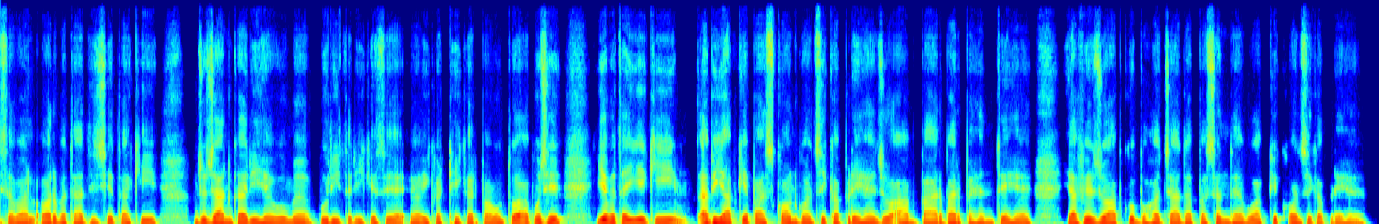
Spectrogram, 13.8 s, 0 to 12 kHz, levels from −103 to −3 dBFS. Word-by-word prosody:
सवाल 135 -1 0
और 135 0 +3
बता 130 -1 -1
दीजिए 125 -8 -3
ताकि 140 +1 -1 0.4
जो 145 0 +2
जानकारी 135 -1 +2
है, 140 - +2
वो 135 0 +1
मैं 135 -1 0
पूरी 135 0 +1
तरीके 130 0 -2
से 130 -1 -2
अ, 130 - -5
इकट्ठी 130 +1 -2
कर 130 0 -2
पाऊँ। 145 +8 0
तो - - +3
आप 165 - -2
मुझे 170 +1 +3 0.4
ये 165 - +8
बताइए 160 0 +4
कि 170 -1 +3 0.3
अभी 170 +5 +6
आपके 160 0 +3
पास 150 0 0
कौन-कौन 145 -1 +1
से 145 +1 -2
कपड़े 135 +1 0
हैं, 140 -1 +1
जो 140 0 0
आप 130 0 -2
बार-बार 130 +2 0
पहनते 130 0 -1
हैं 130 0 -1 0.4
या 135 - +4
फिर 145 +2 +3
जो 140 +1 +3
आपको 130 +1 0
बहुत 130 0 -1
ज़्यादा 130 0 0
पसंद 130 0 -1
है, 130 - +1
वो 145 +3 0
आपके 150 +2 -2
कौन-से 160 -4 -2
कपड़े 120 0 -4
हैं? 130 +1 -6
135 Hz, 210 wpm, -25 LUFS, 130-145 Hz, 0.4 s, ये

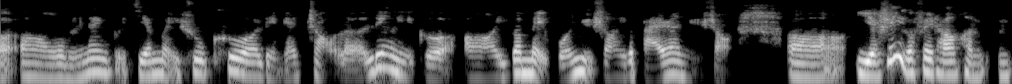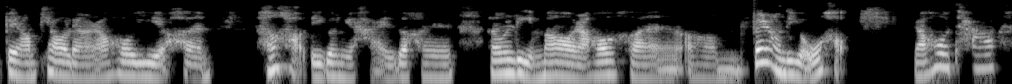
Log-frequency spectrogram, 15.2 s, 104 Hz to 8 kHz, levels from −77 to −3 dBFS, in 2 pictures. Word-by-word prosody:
呃， 155 -2 -3
我 145 - -2
们 140 +1 -7
那 195 +2 +1
个 - - -9
节 170 - 0
美 175 +1 -2
术 180 -1 -1
课 180 -2 +2
里 155 - -7
面 145 - -9
找 - - -4
了 - - -4
另 225 +1 +3
1 170 - -5
个 140 - -1 0.2
啊， 145 0 -4
1 150 - -7
个 185 - +4
美 185 -1 +3
国 145 - -5
女 195 0 +2
生， 150 - -4
1 - - -8
个 175 - 0
白 130 - -3
人 170 +2 +1
女 150 - -18
生。 - - -6 0.5
呃， 150 -2 0
也 165 -3 +6
是 - - +3
1 - - +10
个 190 - +5
非 190 0 +3
常 170 -1 +4
很 155 -1 -4 0.2
非 185 - +6
常 155 -2 +1
漂 175 -4 +3
亮， 155 -2 -1
然 - - 0
后 165 -2 +1
也 155 -1 +1
很 - - -4 0.3
很 215 +3 +1
好 250 +1 -2
的 155 - -2
1 150 - 0
个 165 - +2
女 145 -2 -5
孩 140 -1 -7
子， 155 - +2
很 150 0 -8 0.4
很 175 - +2
有 180 - +4
礼 180 -4 +3
貌， 160 +1 +3
然 145 - +3
后 165 +1 +4
很 155 -3 -1
呃， 140 - -6 0.2
非 310 +2 +8
常 210 - +2
地 175 - +3
友 155 - +3
好。 - - -3 0.5
然 160 0 +2
后 255 0 +2
她 240 0 -4
165 Hz, 255 characters per minute, -21 LUFS, 150-185 Hz, 0.5 s, 1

